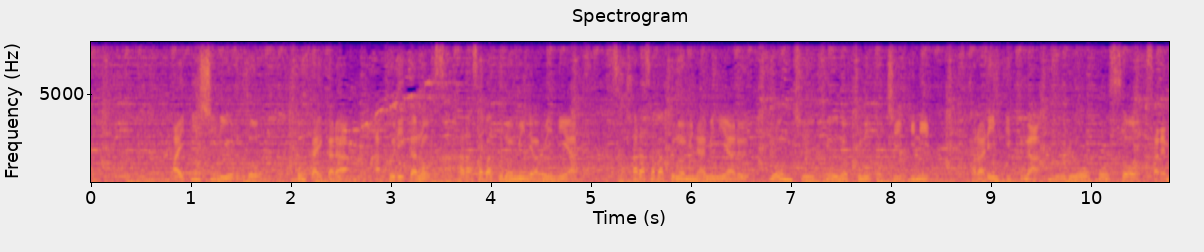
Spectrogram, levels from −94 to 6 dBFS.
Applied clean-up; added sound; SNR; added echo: none; none; none; none.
